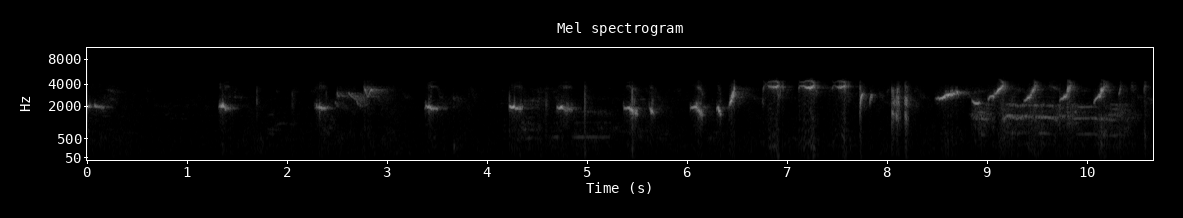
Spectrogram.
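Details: Vigorously singing long-tailed shrike with a varied, chattering song. Scattered sharp chips build into dense runs of mixed whistled and harsh notes toward the end.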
